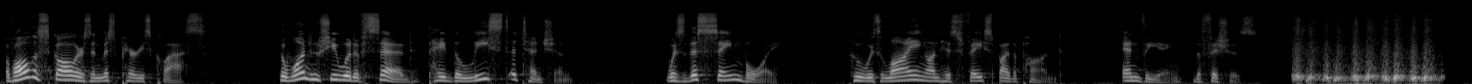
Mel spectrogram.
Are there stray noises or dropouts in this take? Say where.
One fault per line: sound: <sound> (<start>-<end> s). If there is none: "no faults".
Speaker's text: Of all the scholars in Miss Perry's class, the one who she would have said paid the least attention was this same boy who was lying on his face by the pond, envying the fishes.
sound: whoosh (12.9-14.5 s)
